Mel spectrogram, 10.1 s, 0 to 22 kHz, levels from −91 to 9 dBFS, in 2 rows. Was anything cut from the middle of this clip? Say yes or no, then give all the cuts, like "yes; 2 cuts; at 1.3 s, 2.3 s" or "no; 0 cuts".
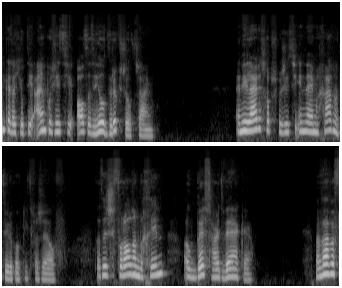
no; 0 cuts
